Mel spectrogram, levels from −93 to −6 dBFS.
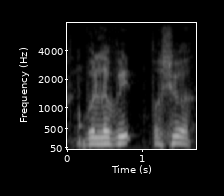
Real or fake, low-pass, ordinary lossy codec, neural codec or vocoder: real; 7.2 kHz; none; none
